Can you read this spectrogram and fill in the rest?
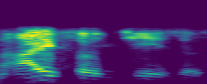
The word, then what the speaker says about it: eisegesis: So it's exegesis and eisegesis, right? – Yeah, is spelled E-I-S-E-G-E-S-I-S. Eisegesis. Actually, it would probably be pronounced eisegesis in Greek, but we would say ice probably.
